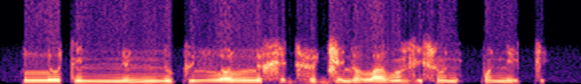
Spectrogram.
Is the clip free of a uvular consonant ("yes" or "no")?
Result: yes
